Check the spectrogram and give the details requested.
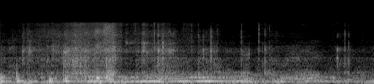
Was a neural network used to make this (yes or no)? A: yes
